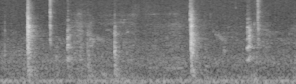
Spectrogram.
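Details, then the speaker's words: Toro Timecutter riding mower with swapped engine at key-on: sharp irregular clicks over a low hum from a faulty, partly failed brake control module still wired to brake, seat and fuel solenoid circuits. "it clicking? So that's those still the brake uh Control arms still or sensors on them."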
